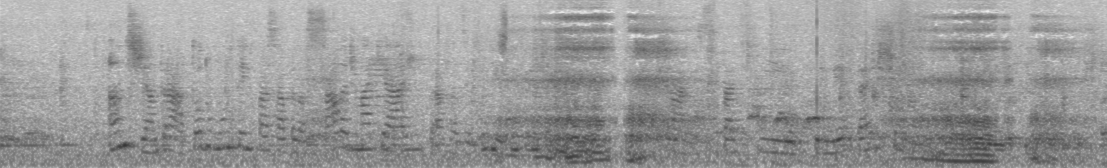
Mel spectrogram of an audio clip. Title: Vai roncar assim la adiante sOOoH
